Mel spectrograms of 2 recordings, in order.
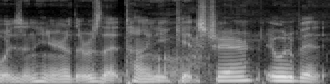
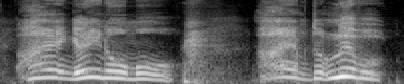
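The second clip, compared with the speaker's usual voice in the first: very high, slow, put-on preacher-style proclaiming voice; 11 semitones higher, 5 dB louder than usual. Imitating a man in a televised Baptist church: delivered churchgoer voice. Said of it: "your impression".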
